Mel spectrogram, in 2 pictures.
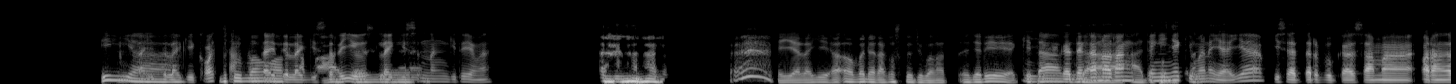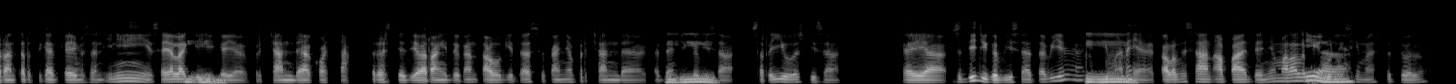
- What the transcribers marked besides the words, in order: chuckle; "misalkan" said as "misan"
- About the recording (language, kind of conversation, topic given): Indonesian, unstructured, Bagaimana cara kamu mengatasi tekanan untuk menjadi seperti orang lain?
- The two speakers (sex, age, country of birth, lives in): female, 18-19, Indonesia, Indonesia; male, 25-29, Indonesia, Indonesia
